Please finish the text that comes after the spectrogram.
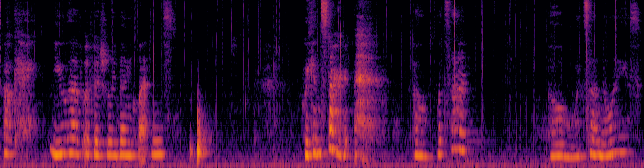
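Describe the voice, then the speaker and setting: A mellow, soft-spoken witch shopkeeper, acted by a woman, gently welcoming and a little hesitant, slipping into whispers. She takes her time over each phrase in an ASMR roleplay style. The room adds some echo, with faint noise behind her. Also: sits high, fairly even intonation, slow pace, pauses often. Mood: soothing, welcoming, then hesitant, apologetic. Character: friendly, soothing witch shopkeeper selling curious wares.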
